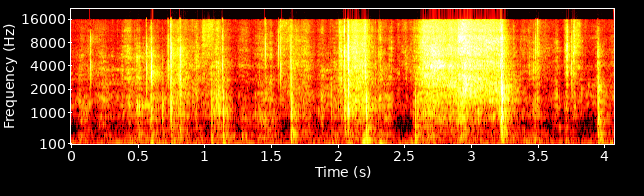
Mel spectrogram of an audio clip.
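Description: Corrugated cardboard box flaps being handled and pulled open: small scrapes and taps, then a louder rasp of cardboard rubbing on cardboard about two and a half seconds in.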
